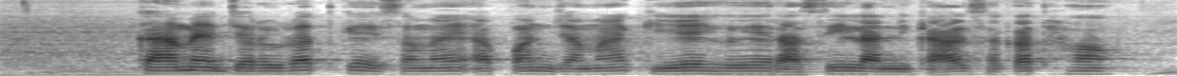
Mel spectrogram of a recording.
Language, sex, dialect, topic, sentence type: Chhattisgarhi, male, Eastern, banking, question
